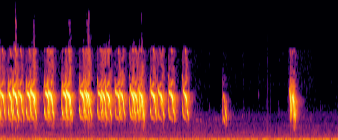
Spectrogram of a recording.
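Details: Lure call of the velvet-fronted nuthatch: a rapid run of high, sharp chattering chips for almost two seconds, then two isolated single notes after a pause.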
